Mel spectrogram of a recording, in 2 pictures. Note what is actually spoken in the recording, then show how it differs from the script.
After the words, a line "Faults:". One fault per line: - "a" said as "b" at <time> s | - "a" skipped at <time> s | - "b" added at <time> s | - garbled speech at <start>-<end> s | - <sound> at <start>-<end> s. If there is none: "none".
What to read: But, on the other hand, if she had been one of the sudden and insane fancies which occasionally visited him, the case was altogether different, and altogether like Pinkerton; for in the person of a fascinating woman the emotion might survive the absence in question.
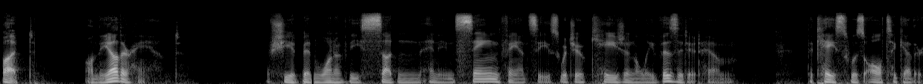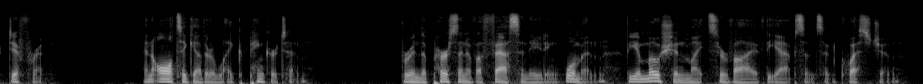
But, on the other hand, if she had been one of these sudden and insane fancies which occasionally visited him, the case was altogether different, and altogether like Pinkerton; for in the person of a fascinating woman the emotion might survive the absence in question.
Faults:
- dropout at 3.1-3.1 s
- "the" said as "these" at 3.5 s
